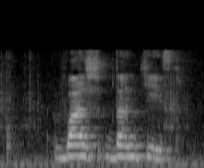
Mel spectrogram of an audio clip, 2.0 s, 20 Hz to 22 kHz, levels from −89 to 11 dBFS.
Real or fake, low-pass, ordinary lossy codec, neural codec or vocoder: real; 7.2 kHz; MP3, 48 kbps; none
